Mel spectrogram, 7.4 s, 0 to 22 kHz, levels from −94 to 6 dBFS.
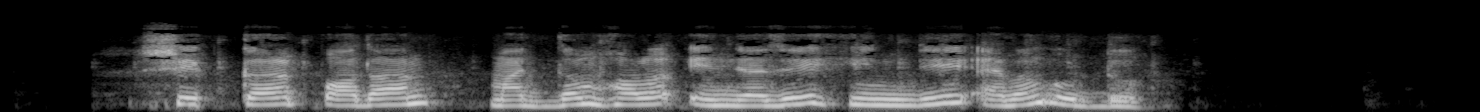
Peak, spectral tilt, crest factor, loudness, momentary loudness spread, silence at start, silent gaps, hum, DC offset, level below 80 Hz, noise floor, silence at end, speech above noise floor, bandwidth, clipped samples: -6 dBFS; -6.5 dB/octave; 14 dB; -20 LUFS; 6 LU; 0.7 s; none; none; under 0.1%; -70 dBFS; under -90 dBFS; 1.7 s; over 71 dB; 7.4 kHz; under 0.1%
